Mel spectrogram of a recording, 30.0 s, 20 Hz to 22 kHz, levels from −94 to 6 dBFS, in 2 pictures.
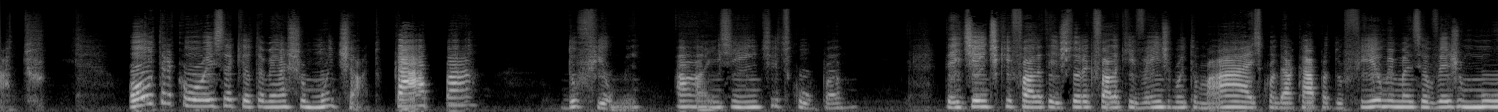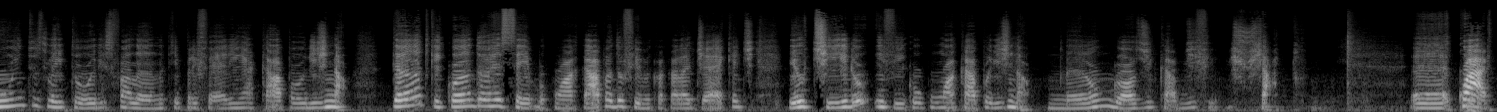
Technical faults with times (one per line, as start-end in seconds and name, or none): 0.00-29.95 periodic clock jitter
